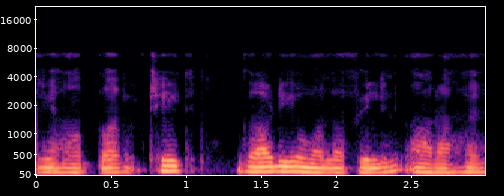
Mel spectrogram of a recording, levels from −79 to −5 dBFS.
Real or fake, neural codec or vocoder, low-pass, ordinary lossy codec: fake; codec, 16 kHz, 4 kbps, FreqCodec, smaller model; 7.2 kHz; none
